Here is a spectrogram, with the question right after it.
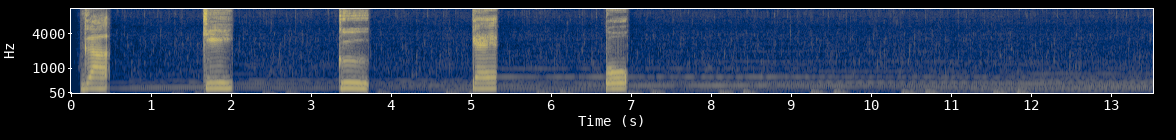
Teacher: G is a voiced sound, meaning that the sound is produced with vocal cord vibration, and also with little to no air expulsion. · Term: voiced G sound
